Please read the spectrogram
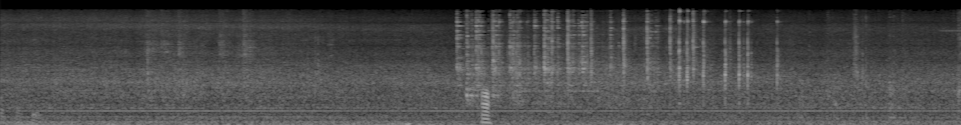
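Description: Bottle washing machine with a steady hum. About six seconds in, a run of rapid, irregular clicking and rattling starts and lasts roughly four seconds.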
